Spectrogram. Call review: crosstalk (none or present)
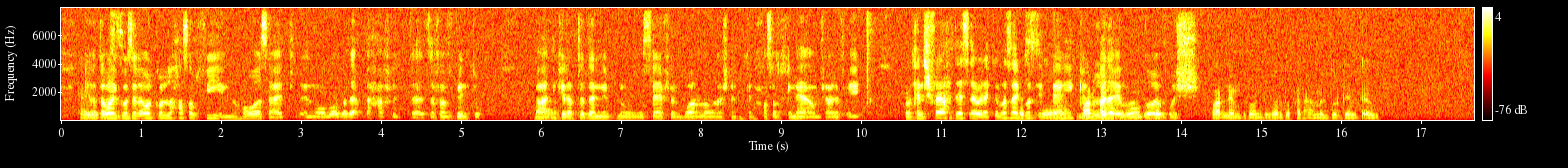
present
